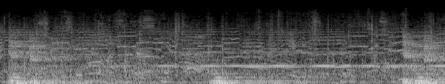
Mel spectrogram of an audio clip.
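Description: Traditional Chinese wedding procession music: heavy percussion strikes about two seconds apart, with a long steady high note held from about one and a half seconds in.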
